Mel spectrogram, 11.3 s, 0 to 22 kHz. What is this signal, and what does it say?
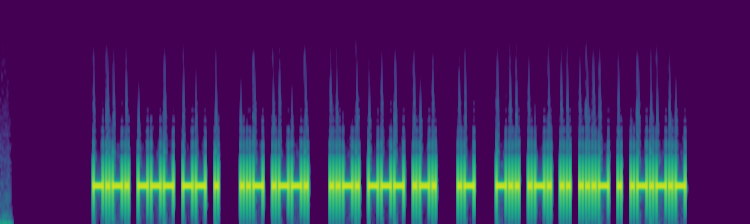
Morse code, heard as a keyed tone, about 25 wpm, 700 Hz. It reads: COME UP FOR A DRIVE.
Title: Sentences from Top 1000 Words - Review Part 2 - 25wpm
